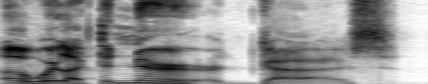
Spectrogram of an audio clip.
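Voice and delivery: slow, drawn-out mock nerd. Mocking Vans wearers to a friend, nerd voice. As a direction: put on a dopey nerd voice, dragging it out. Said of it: "that's your nerd voice?".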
